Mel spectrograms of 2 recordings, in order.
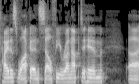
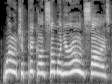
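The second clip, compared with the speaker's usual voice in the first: very high, squeaky puppet voice; a tiny wooden boy stepping in; squeaky high mock Pinocchio; 4 dB louder than usual. Voicing Pinocchio parody.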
